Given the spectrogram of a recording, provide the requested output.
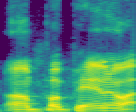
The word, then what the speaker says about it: Pompano: Pano Beach? – Pompano. I think he played for South Florida Express.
